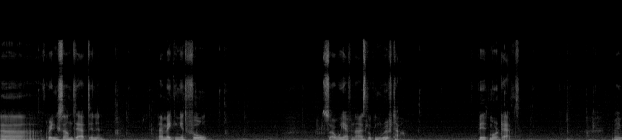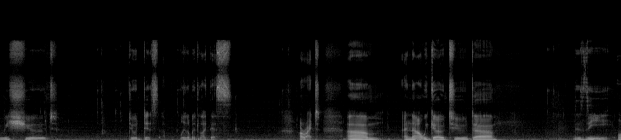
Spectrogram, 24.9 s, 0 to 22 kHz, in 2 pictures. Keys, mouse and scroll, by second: 0.8 middle click, 5.2 middle click, 6.6 middle click, 7.2-8.4 middle drag, 11.8 KP_1, 12.5 Tab, 13.2 click, 13.6 r, 15.0 r, 16.4 Tab, 17.0 Tab, 17.3 r, 19.8 Tab, 20.4 Tab.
